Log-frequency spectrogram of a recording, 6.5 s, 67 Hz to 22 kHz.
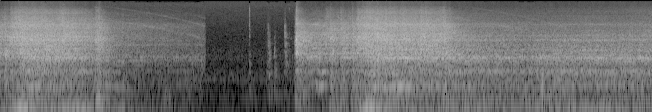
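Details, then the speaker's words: Saturn L300 with no-start problem, running with the drive-by-wire throttle body unplugged; reduced power and service engine lights on. Cranks, catches, then holds a steady fast idle that never revs; limp mode, OBD-II codes readable only in this state. "I can get it to run but obviously with the throttle body unplugged and the strobe by wire nothings I can't you know I can't drive it you can see the reduced power light on and then that service engine light has come on"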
